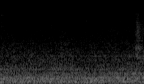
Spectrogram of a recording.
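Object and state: Nothing is struck.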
